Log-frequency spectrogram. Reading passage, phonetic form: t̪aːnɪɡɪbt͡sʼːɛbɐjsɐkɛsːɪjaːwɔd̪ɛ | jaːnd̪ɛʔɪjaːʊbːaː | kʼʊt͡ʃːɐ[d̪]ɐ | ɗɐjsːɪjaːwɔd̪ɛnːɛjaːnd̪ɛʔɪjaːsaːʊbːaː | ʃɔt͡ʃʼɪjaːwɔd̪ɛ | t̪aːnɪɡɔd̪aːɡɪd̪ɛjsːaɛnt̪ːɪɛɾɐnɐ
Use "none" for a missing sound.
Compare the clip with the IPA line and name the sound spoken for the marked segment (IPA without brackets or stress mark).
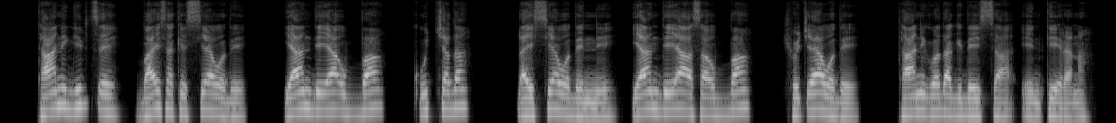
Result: d̪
